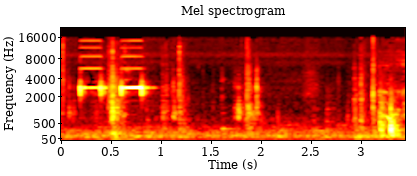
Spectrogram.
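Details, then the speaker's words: PC power supply with a shorted GTX 760 graphics card connected: short run of high, clipped beeps, then silence. The supply's short-circuit protection is tripping. "so this is my power supply actually make the sound when is leaping is mean there's a power power short"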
